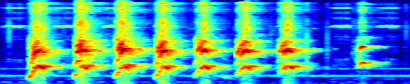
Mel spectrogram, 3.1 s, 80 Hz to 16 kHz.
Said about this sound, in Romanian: Bravo! E într-adevăr ora 7:15. Ce cățel învățat! Grozavă potaie!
